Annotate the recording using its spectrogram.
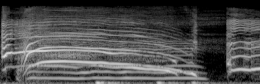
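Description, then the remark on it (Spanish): Girls scream excitedly in a loud, sustained, high-pitched shriek lasting about two seconds, followed by a short fresh burst of screaming, like an enthusiastic crowd reacting as a guest is welcomed on the show Así está el mundo. “Thank you, thank you so much for todas las chicas gritan.”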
